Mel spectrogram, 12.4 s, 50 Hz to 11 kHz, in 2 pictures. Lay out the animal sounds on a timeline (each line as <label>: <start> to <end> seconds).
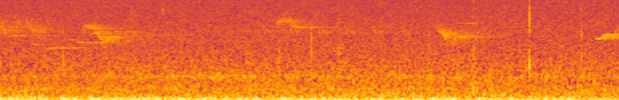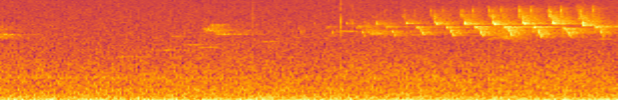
Ovenbird (Seiurus aurocapilla): 0.0 to 0.7 seconds
Blue-headed Vireo (Vireo solitarius): 0.0 to 8.7 seconds
Hermit Thrush (Catharus guttatus): 7.5 to 8.4 seconds
Ovenbird (Seiurus aurocapilla): 9.7 to 12.3 seconds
